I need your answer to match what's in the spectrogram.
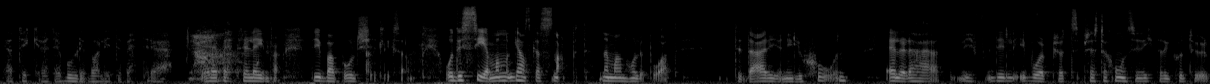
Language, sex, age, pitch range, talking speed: English, female, 30-49, 145-190 Hz, 205 wpm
